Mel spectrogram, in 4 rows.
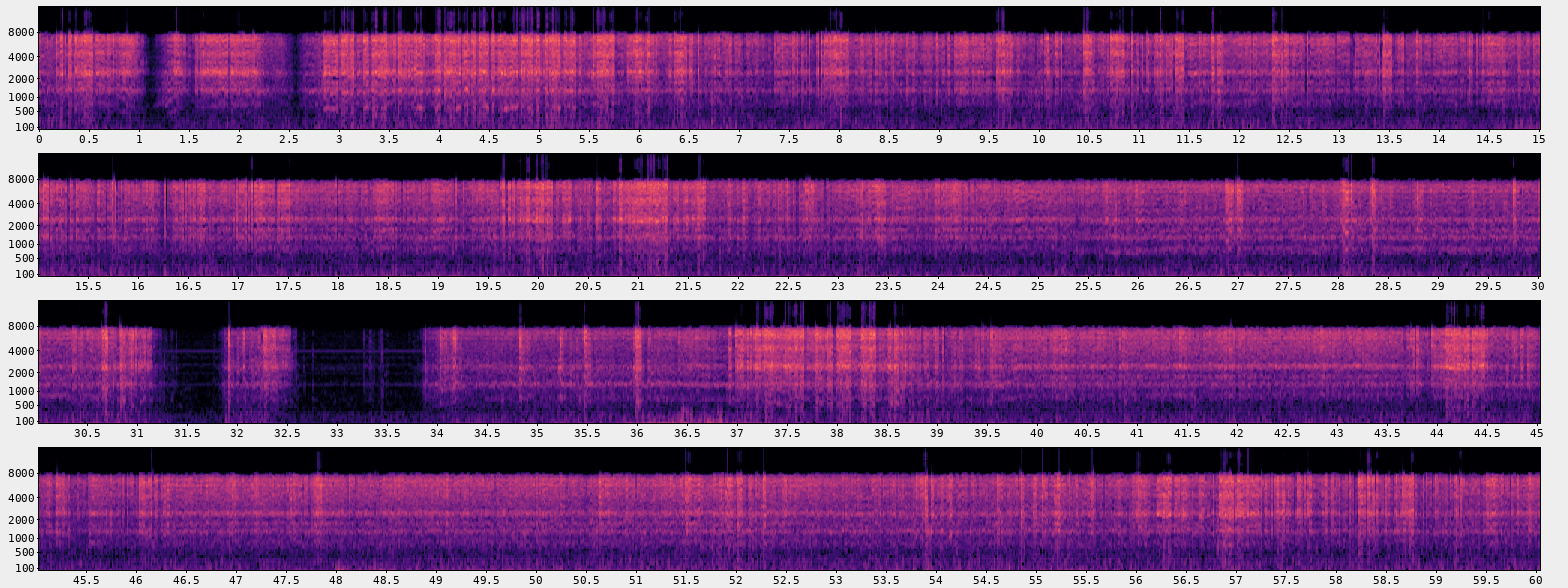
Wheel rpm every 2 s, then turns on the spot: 130, 140, 200, 230, 230, 230, 230, 230, 230, 230, 220, 230, 220, 190, 190, 120, 40, 120, 170, 170, 220, 230, 230, 230, 230, 220, 230, 230, 220, 230.
32-34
